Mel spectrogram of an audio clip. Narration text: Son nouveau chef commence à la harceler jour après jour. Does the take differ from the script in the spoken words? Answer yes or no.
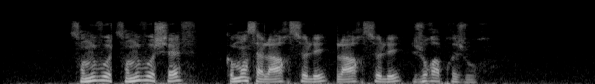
yes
